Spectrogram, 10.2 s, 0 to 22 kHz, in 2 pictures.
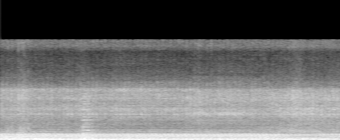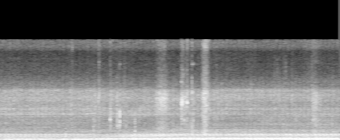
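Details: XR200 motorcycle, said to be freshly overhauled, with cut stator wires and a replaced fuse, now started and idling: a steady, even single-cylinder putter with no misses or knocks. Normal idle, though the regulator later charged below 13–14 V.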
